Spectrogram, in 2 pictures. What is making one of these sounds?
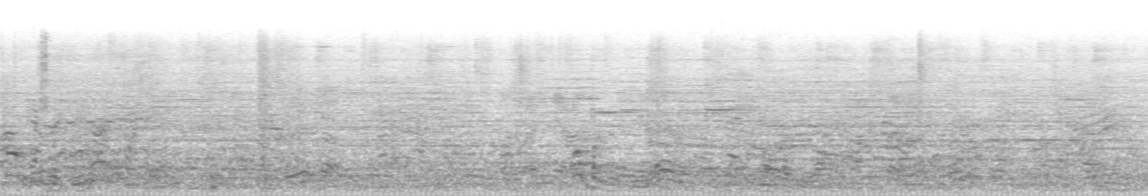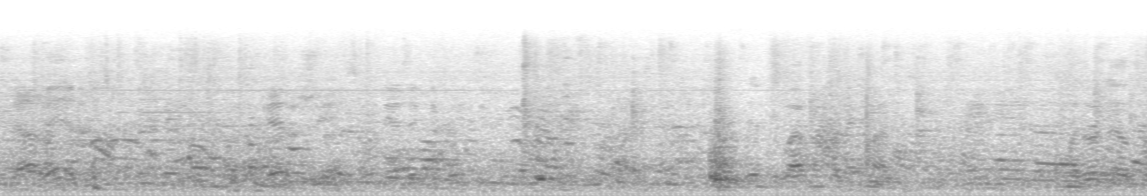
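Men talk at a distance in a large echoing hall.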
